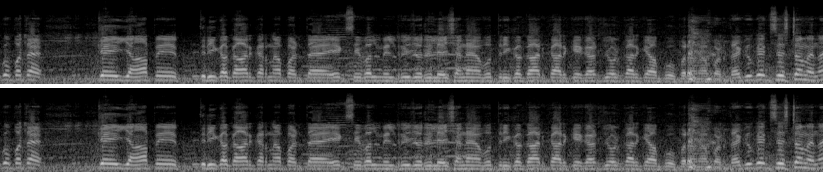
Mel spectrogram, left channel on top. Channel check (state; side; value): identical; both; correlation 1.00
